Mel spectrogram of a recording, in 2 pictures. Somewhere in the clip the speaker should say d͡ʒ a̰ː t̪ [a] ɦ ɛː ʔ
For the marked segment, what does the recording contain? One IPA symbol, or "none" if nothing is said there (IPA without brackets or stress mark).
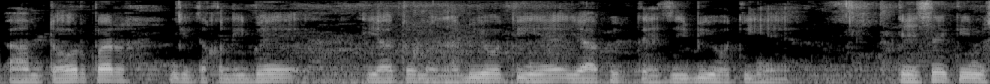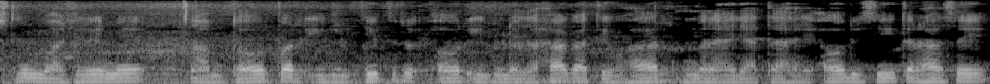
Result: a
